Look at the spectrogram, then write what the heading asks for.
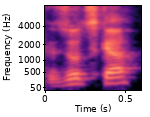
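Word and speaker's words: Tuszka: of their weakest areas we did have derek zutzka that's how you pronounce his name uh he was now being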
